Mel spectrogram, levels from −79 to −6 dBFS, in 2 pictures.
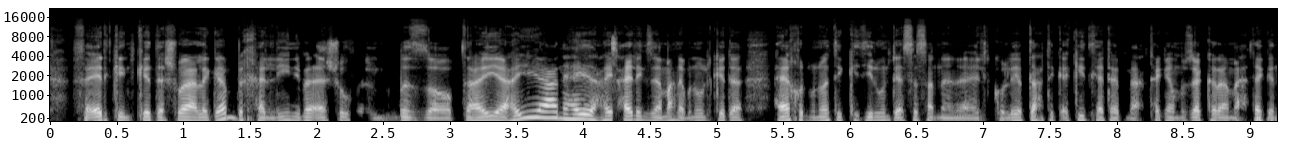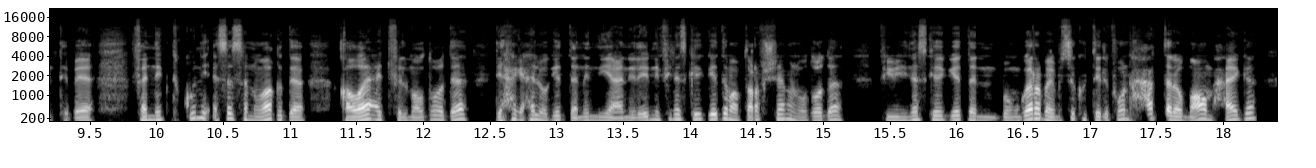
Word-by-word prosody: فإركن 130 -2 0
كده 130 +3 -1
شوية 125 -1 +3
على 115 -1 +2
جنب، 170 - 0
خلّيني 115 +4 -4
بقى 125 - +1
أشوف 125 -2 -4
ال 100 - -15
بالضبط، 105 -3 -3
هي 120 +5 +4
هي 195 +12 +1
يعني 210 -5 +4
هي 165 -2 +5
هيسحلِك 135 -1 +3
زي 115 -2 -2
ما - - 0
إحنا 110 - -2
بنقول 115 +3 -8
كده 115 0 -3 0.2
هياخد 130 0 +2
من 110 - -10
وقتِك 125 0 -3
كتير، 120 +1 -5
وأنتِ 125 +1 -5
أساسًا 135 - -2
ال 105 - -9
الكليّة 100 +3 -5
بتاعتِك - - -4
أكيد - - -6
كانت - - -4
محتاجة 110 0 -5
مذاكرة، 110 +1 -2
محتاجة - - -3
انتباه، - - -1 0.3
فإنِّك 135 +3 0
تكوني 195 +1 -4
أساسًا 140 -9 +1
واخدة 140 -5 +3 0.3
قواعد 145 +6 +6
في - - -7
الموضوع 115 +6 -2
ده، 150 +3 +2 0.2
دي - - 0
حاجة - - 0
حلوة 145 -5 -1
جدًا، 125 -4 -3
إن 125 -1 -8
يعني 110 -1 +1
لإن 125 +5 -1
في 155 - -7
ناس 165 -1 0
كتير 170 - -1
جدًا 175 +1 +3
ما - - +4
بتعرفش - - 0
تعمل 165 -1 0
الموضوع 135 0 -2
ده، 145 0 -2 0.2
في 120 -1 -4
ناس 140 +1 0
كتير 140 - 0
جدًا 140 -1 -1 0.2
بمجرّد 155 +10 +5
ما 130 - +3
يمسكوا 160 +8 -2
التليفون 150 +4 -3
حتى 175 - +3
لو 125 - +4
معاهم 170 - +5
حاجة، 185 +6 +2
125 Hz, 230 wpm, -25 LUFS, 115-150 Hz, 0.3 s, قواعد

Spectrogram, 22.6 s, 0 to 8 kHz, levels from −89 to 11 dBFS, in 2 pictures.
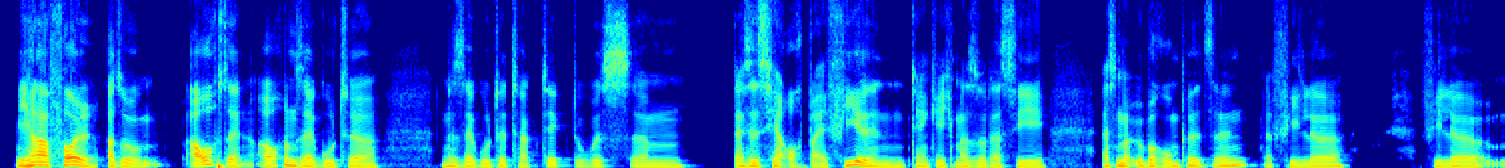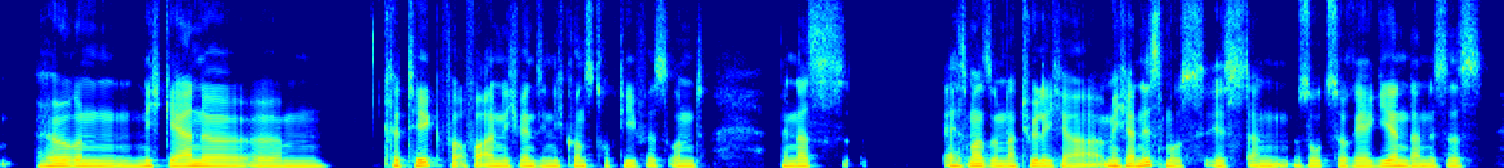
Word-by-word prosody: Ja 155 +4 +10
voll. 155 -5 +7
Also, 135 -2 +1 0.3
auch 185 +2 +6
sen 145 -2 0
auch 140 +4 0
'n 165 - +5
sehr 125 -1 +2
guter 125 -2 -1 0.5
'ne 135 -2 0
sehr 125 0 -1
gute 130 0 -2
Taktik. 135 +3 -5
Du 130 -1 -8
bist, 130 0 -5
ähm 125 -1 -3 0.3
das 130 0 0
ist 130 +1 +2
ja 135 - +2
auch 120 -1 -5
bei 120 - -3
vielen, 115 -8 +2
denke 120 -1 -2
ich 110 - -7
mal - - -1
so, 120 +1 -3
dass 125 -1 -3
sie 120 -2 -2 0.4
erstmal 130 +1 +1
überrumpelt 135 +1 0
sind, 150 +3 -1
ne? - - -5
Viele 130 0 -2 0.5
viele, 125 0 -1
ähm, 195 +6 -14 0.2
hören 125 -1 +1
nicht 130 0 -1
gerne, 130 0 +2
ähm, 120 -1 -3 0.4
Kritik, 140 +2 +1
vor 135 - -3
vor 125 - -1
allem 130 - +1
nicht, 120 -1 -3
wenn 125 -2 0
sie 120 - -4
nicht 120 0 -3
konstruktiv 125 -2 -5
ist. 135 0 -5
Und 125 -3 -4 0.5
wenn 120 -1 -1
das 125 0 -4 0.7
erstmal 130 -1 +1
so 120 - -4
'n 120 - 0
natürlicher 115 - -1
Mechanismus 120 +1 +1
ist, 120 -7 -5
dann 115 - -2
so 125 -2 -3
zu 125 0 -3
reagieren, 125 +2 +1
dann 120 0 -1
ist 115 0 -6
es 120 -3 -5
125 Hz, 175 wpm, -24 LUFS, 120-135 Hz, 0.7 s, Ja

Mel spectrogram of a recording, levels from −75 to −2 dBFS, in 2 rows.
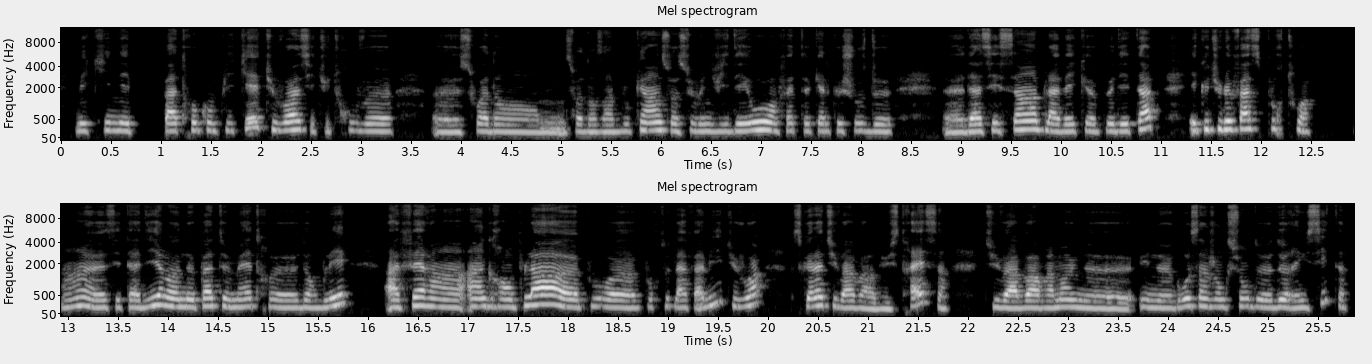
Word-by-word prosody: mais 190 0 -2
qui 205 +2 -7
n'est 195 -1 -2 0.3
pas 190 0 +5
trop 205 +1 -4
compliqué, 195 -8 -3
tu 215 - -5
vois? 210 +2 +4
Si 200 -5 -9
tu 175 - -13
trouves, 200 -2 -10
heu 180 -1 0 0.4
heu, 170 -1 -3
soit 185 +3 -2
dans 170 -2 -4
mmh, 80 -2 -4
soit 180 - -3
dans 170 0 -4
un 170 - -2
bouquin, 200 +4 0
soit 195 -3 -3
sur 185 +1 -7
une 185 0 -2
vidéo, 190 +4 +4
en 195 - -1
fait, 190 0 -7
quelque 190 0 -5
chose 195 0 -7
de 175 -1 -4 0.5
heu, 165 -1 -2
d'assez 180 +3 +3
simple 220 +2 +3
avec, 180 +1 0
heu, 180 -2 -1
peu 185 +2 -4
d'étapes. 190 +9 +3 0.3
Et 200 - +1
que 225 - +1
tu 225 +1 -1
le 230 - +7
fasses 240 +1 +3
pour 240 -1 -8
toi. 180 -5 -5 0.4
Hein, 190 -1 0
heu, - - -6
c'est-à-dire, 185 +6 +1
heu, 200 - +4
ne 195 -1 +2
pas 210 +2 +3
te 210 0 -3
mettre, 195 +1 -4
heu, 175 -1 -1
d'emblée 185 +9 0 0.3
à 185 - +3
faire 225 +3 +3
un 190 -3 -1
un 205 0 +2
grand 190 -1 -2
plat, 235 -1 +8
heu, - - -6
pour, 200 -1 -5
heu, 175 -2 +2
pour 190 +1 -13
toute 205 +1 -12
la 180 0 -1
famille, 235 - -3
tu 210 -10 -9
vois? 225 +7 -1 0.3
Parce - - -13
que - - +1
là 225 +2 +5
tu 220 -2 -7
vas 175 -2 +1
avoir 165 -3 -2
du 150 0 -3
stress, 280 - -1 0.5
tu 190 - -7
vas 175 -2 +5
avoir 170 +1 +3
vraiment 175 +3 -1
une, 185 -2 -1
heu, 155 -3 -2
une 175 -3 -3
grosse 205 +5 -1
injonction 195 0 -3
de 190 -3 -3
de 190 - +1
réussite. 180 - -5
190 Hz, 205 wpm, -23 LUFS, 180-205 Hz, 0.5 s, plat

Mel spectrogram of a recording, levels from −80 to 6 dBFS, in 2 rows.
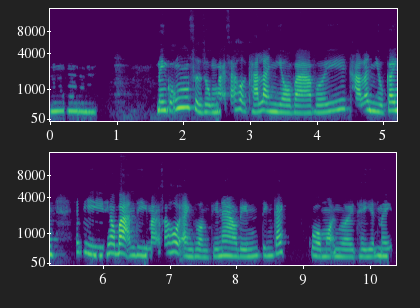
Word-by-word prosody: Ưm, 235 +1 -2
ừm. 225 -3 -4 0.9
Mình 260 0 +3
cũng 330 +7 +4
sử 240 -6 -1
dụng 210 0 -3
mạng 210 - -3
xã 245 - -2
hội 280 -4 -1
khá 210 -1 +2
là 255 0 +3
nhiều 215 -3 0
và 195 -1 +4
với 230 +8 -3
khá 220 -7 0
là 255 - +3
nhiều 235 -5 0
kênh. 255 +4 +4 0.4
Thế 315 - -7
thì 270 -5 -2 0.2
theo 290 - +4
bạn 280 -5 +8
thì 225 -1 -2
mạng 210 -1 -2
xã 285 - -2
hội 315 0 +2
ảnh 200 -2 -1
hưởng 190 -2 -4
thế 205 - -7
nào 215 -1 +2
đến 205 +2 -4
tính 225 -1 -6
cách 290 +4 0 0.3
của 215 -3 -2
mọi 200 0 -2
người 195 -1 -4
thể 200 -1 -7
hiện 200 +3 -4
mình? 210 0 -1
225 Hz, 225 wpm, -21 LUFS, 205-255 Hz, 0.9 s, bạn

